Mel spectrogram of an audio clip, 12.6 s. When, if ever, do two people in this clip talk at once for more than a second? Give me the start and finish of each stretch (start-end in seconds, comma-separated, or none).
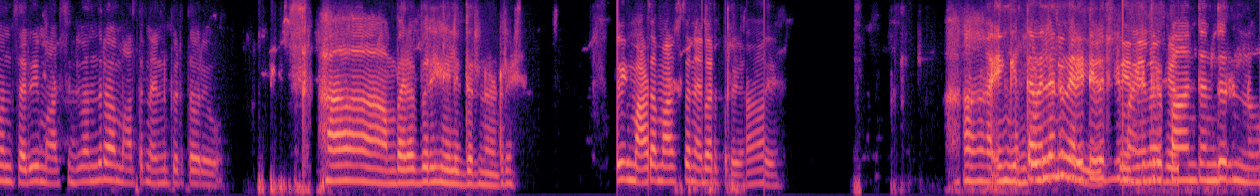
10.2-11.6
